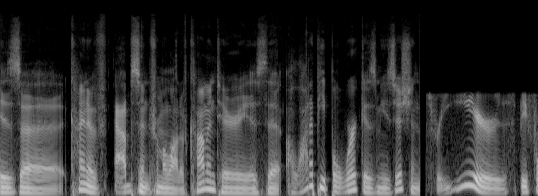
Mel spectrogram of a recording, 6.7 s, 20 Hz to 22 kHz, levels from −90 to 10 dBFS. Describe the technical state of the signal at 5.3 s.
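An input switch to a poorer device runs from 5.24 s to 6.73 s, right after "of people work as": an 80 ms gap, then band capped at 3 kHz, new background noise, shifted level, likely a changed input.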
